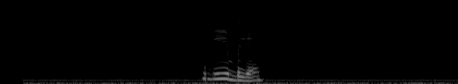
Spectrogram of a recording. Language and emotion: Russian, neutral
